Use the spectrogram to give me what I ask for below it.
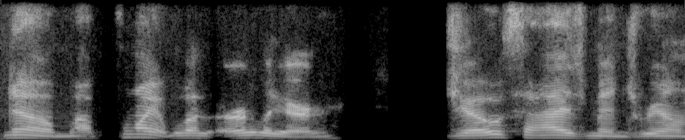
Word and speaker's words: Joe Theismann: No, my point was earlier Joe Theismann's real name is not Joe Theismann.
